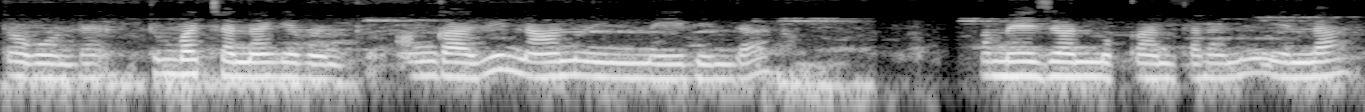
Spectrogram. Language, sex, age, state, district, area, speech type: Kannada, female, 45-60, Karnataka, Kolar, rural, spontaneous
